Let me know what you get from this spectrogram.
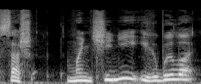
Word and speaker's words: Манчини: Но во французском языке, дорогие друзья, ударение всегда на последнюю гласную. Но она была итальянка, поэтому на Манчини.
